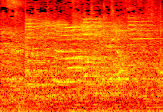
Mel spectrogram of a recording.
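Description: Many young children playing and calling out at once, a steady overlapping babble of small voices.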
